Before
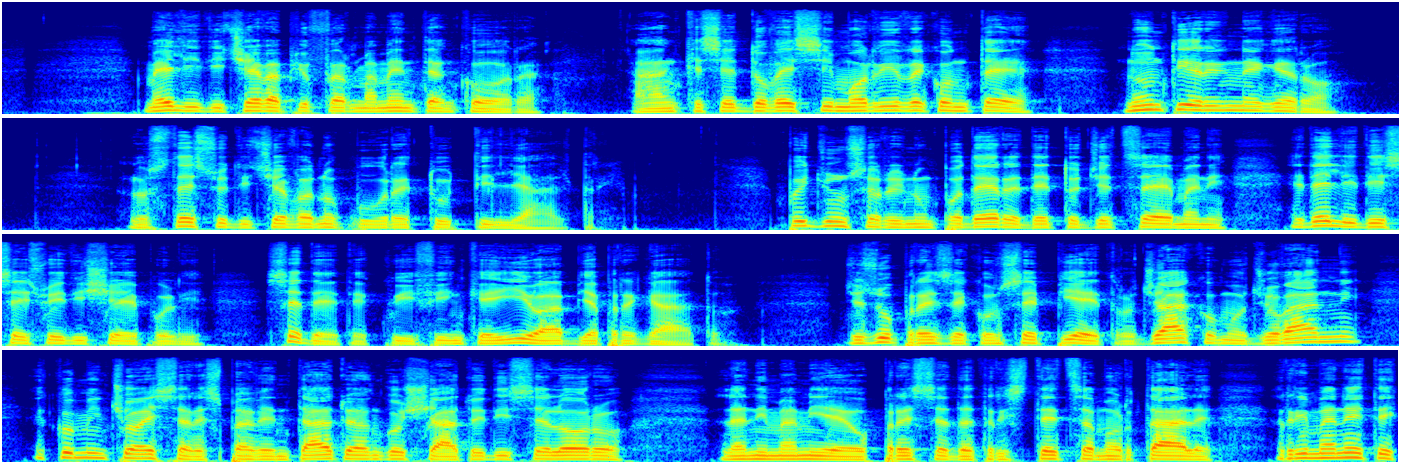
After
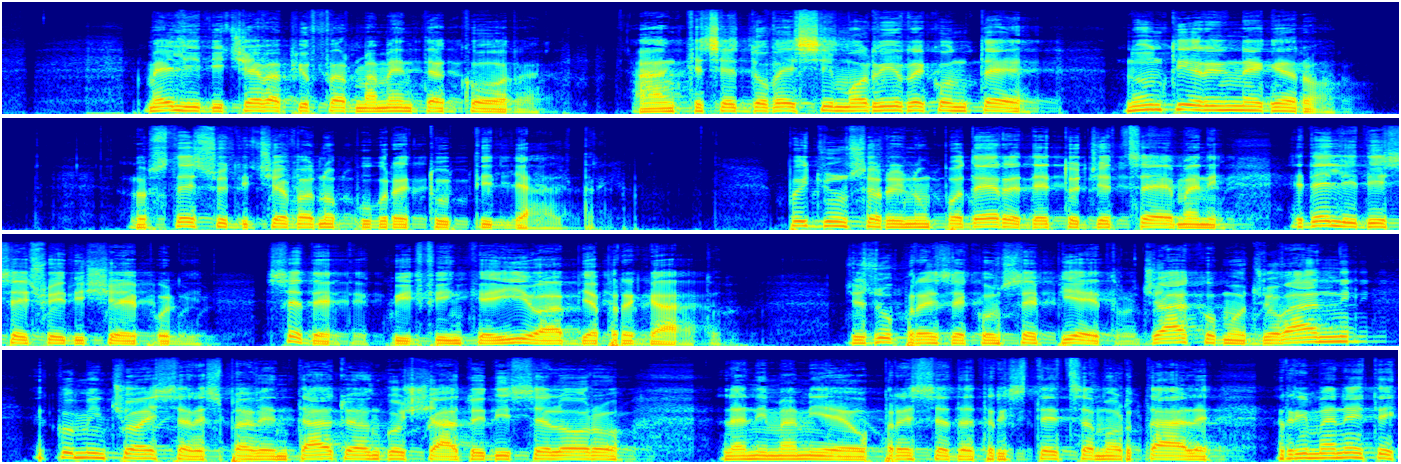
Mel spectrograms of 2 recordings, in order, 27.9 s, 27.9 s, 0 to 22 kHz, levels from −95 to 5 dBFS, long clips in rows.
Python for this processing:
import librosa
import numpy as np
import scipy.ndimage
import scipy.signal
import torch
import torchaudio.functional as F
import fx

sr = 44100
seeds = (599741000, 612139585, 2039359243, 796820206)

y = fx.dynamic_eq(x, sr, hz=4500.0, q=1.3, threshold_db=-49.0, ratio=4.0, max_db=7)
y = fx.level_steps(y, sr, step_db=14)
y = fx.echo_feedback(y, sr, ms=96, feedback_pct=32, wet_db=-20.5)
y = y * 10.0 ** (7.0 / 20.0)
